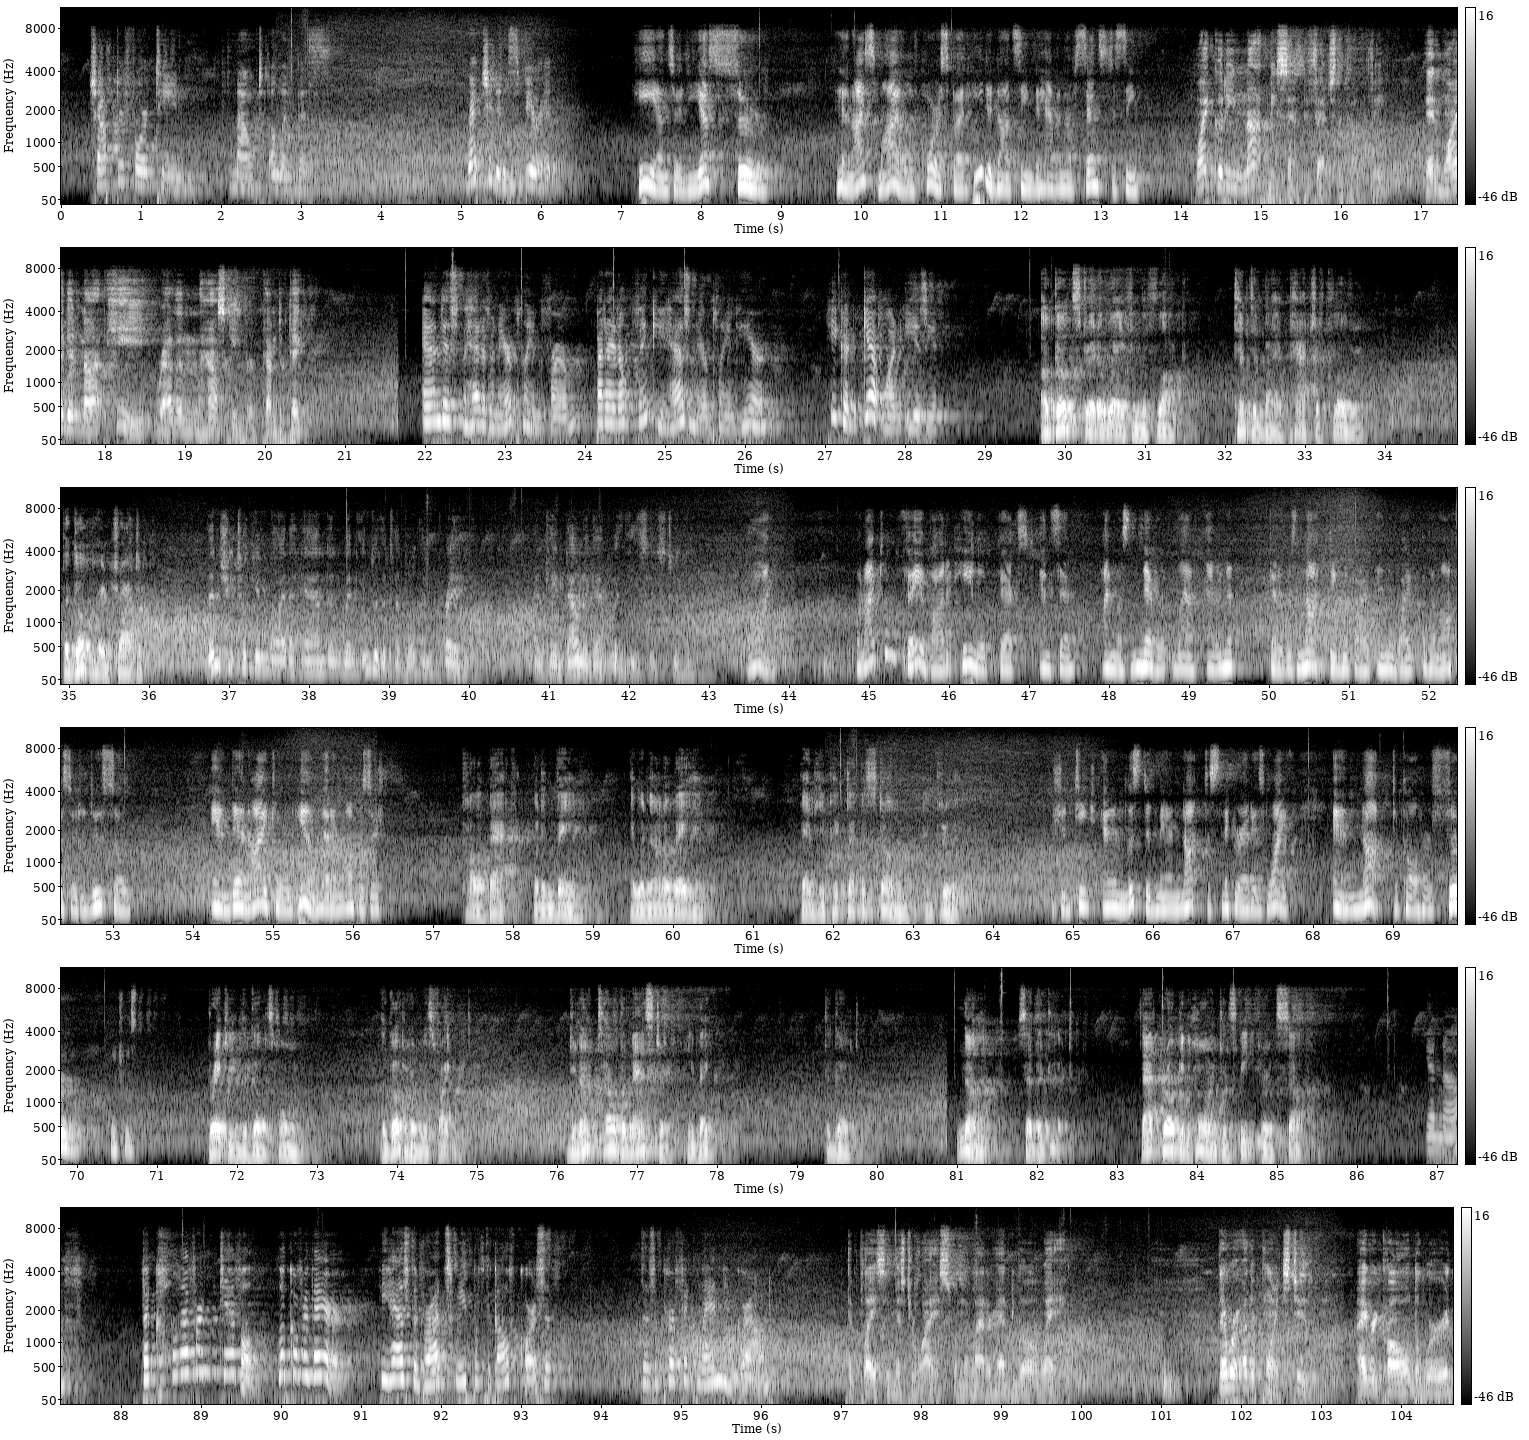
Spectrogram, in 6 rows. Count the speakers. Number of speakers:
6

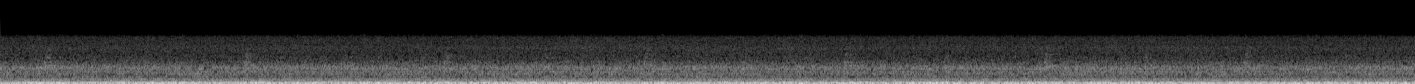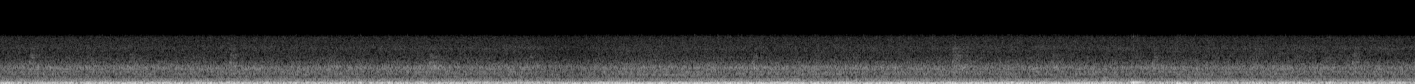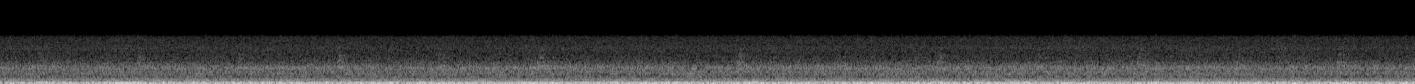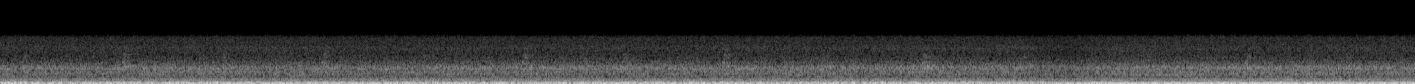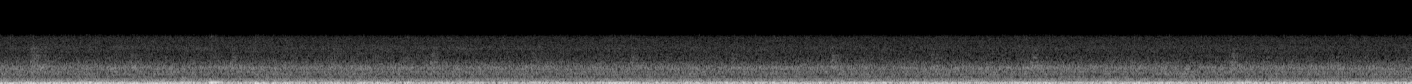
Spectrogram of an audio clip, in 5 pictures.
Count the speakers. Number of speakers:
0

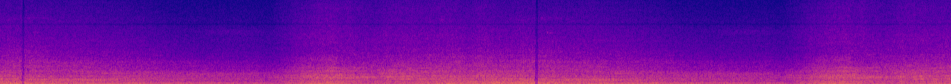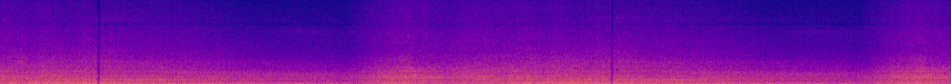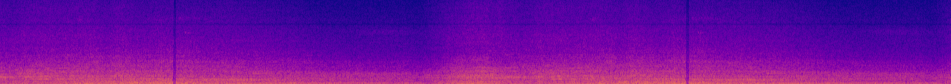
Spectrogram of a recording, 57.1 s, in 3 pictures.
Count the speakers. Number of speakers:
0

